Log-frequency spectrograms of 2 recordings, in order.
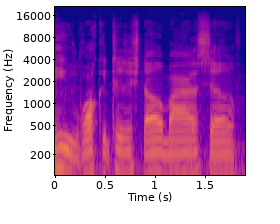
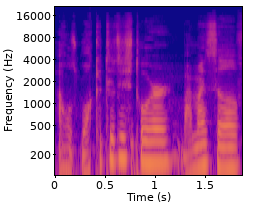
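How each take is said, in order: First: It is said in the speaker's own voice. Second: It is said imitating another man's voice.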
